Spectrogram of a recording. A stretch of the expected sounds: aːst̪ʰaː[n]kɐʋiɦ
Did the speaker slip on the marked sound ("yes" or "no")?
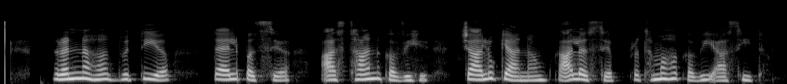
no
